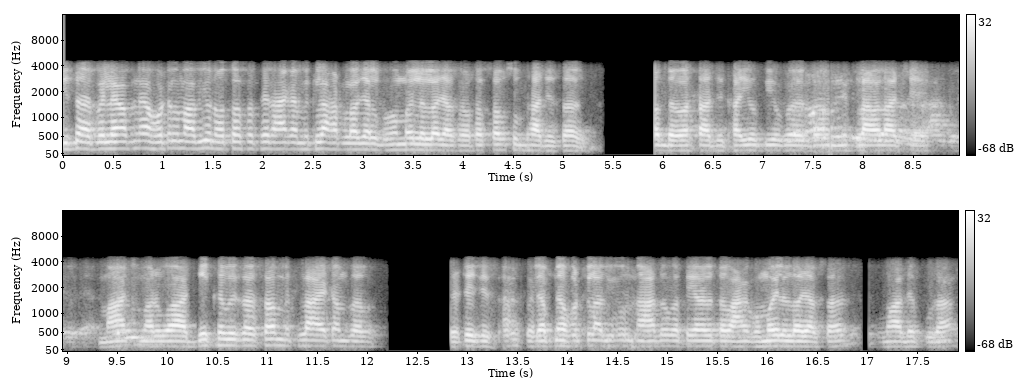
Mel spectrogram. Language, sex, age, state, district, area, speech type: Maithili, male, 45-60, Bihar, Madhubani, rural, conversation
